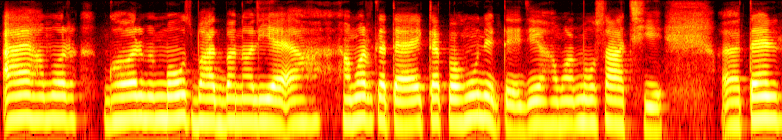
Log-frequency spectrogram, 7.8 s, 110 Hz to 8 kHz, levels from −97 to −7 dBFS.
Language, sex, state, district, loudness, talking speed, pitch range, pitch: Maithili, female, Bihar, Madhepura, -17 LUFS, 130 wpm, 185-210 Hz, 195 Hz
